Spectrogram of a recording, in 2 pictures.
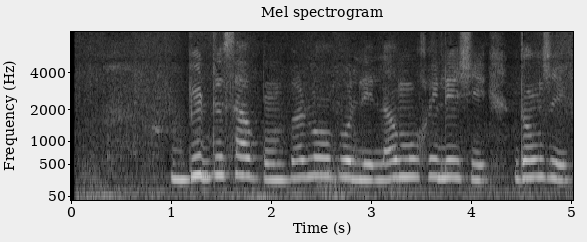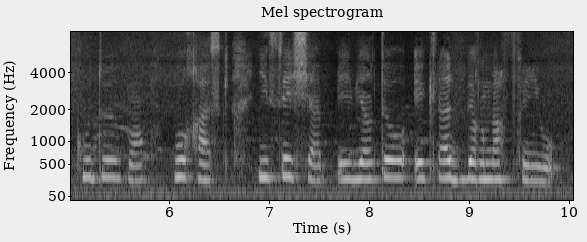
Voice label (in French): mise en voix poeme; Friot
